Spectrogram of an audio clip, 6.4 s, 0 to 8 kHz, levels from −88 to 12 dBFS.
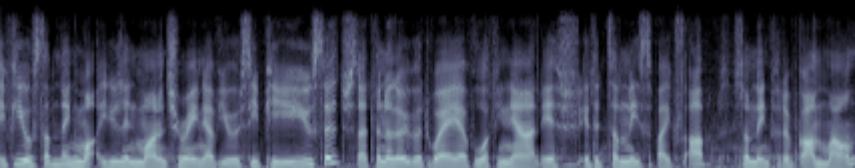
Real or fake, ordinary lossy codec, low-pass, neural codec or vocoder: fake; Opus, 64 kbps; 7.2 kHz; autoencoder, 22.05 kHz, a latent of 192 numbers a frame, VITS, trained on many speakers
